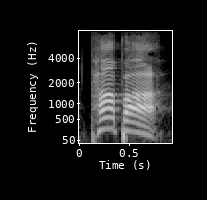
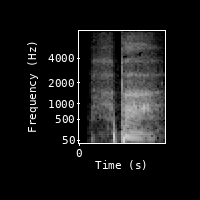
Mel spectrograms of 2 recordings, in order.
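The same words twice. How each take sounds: First: It is said firmly with conviction. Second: It is said softly and gently.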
